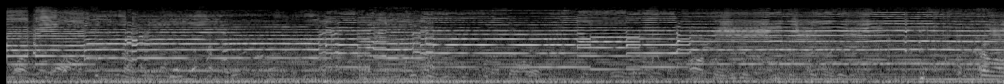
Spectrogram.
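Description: Bagpipe music: a slow melody of held notes stepping from one pitch to the next over a steady drone.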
